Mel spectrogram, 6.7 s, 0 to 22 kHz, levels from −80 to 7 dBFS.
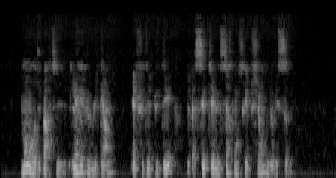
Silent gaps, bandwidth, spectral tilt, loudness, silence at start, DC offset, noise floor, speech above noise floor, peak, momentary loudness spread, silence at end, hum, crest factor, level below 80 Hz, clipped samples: none; 16.5 kHz; -5 dB/octave; -29 LUFS; 0.45 s; under 0.1%; -62 dBFS; 33 dB; -10 dBFS; 9 LU; 0.85 s; none; 20 dB; -66 dBFS; under 0.1%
